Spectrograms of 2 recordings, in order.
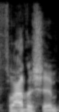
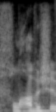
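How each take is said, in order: First: A Midland English accent with a short A. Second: A Scottish accent with a long, throaty A. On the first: "so I would say Flavisham, and it would be perfectly acceptable" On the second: "the Scottish uh, long A is more of a glottal uh, A"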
